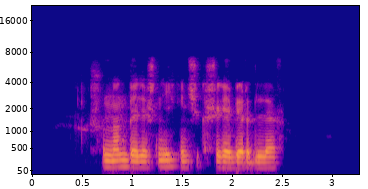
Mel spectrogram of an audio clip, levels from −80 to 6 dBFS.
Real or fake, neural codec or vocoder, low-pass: real; none; 7.2 kHz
